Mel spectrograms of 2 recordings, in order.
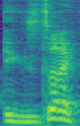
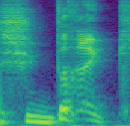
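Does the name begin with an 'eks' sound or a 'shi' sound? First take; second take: eks; shi. First: The name begins with an 'eks' sound. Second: The name begins with a 'shi' sound. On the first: The speaker calls it wrong. "c'est pas X-Drake" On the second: The speaker calls it right. "c'est Shidrek"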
